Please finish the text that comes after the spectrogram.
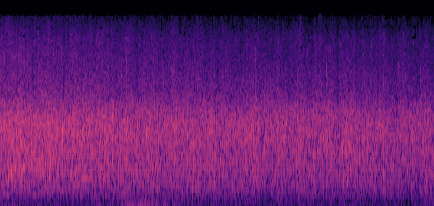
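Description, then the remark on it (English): Sustained audience applause, a dense, steady wash of many hands clapping at an even loudness for several seconds, with no voices standing out. “Thanks for that wonderful applause.”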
